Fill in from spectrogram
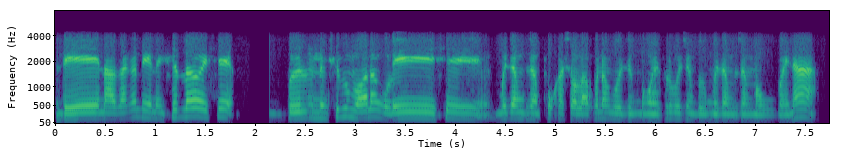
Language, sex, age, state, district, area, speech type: Bodo, male, 45-60, Assam, Kokrajhar, rural, conversation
